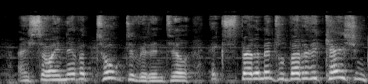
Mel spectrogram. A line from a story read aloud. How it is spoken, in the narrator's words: cried I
